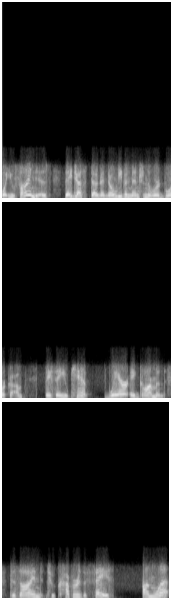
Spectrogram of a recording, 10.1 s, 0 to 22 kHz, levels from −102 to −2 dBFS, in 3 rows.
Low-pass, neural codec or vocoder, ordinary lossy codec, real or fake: 5.4 kHz; none; Opus, 32 kbps; real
